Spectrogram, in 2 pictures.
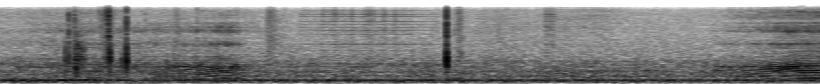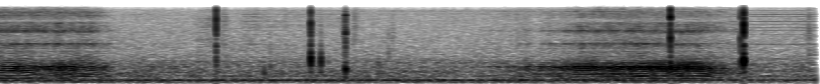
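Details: Snoring: slow rattling snores, two long breaths in about twelve seconds, with a few sharp clicks and steady room hum between.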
